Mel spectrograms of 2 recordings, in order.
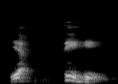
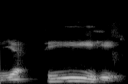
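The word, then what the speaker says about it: يأتِ: ah berarti ynya dibuang yatihi Bukan yatii tapi yatih oke nah kebetulan Man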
